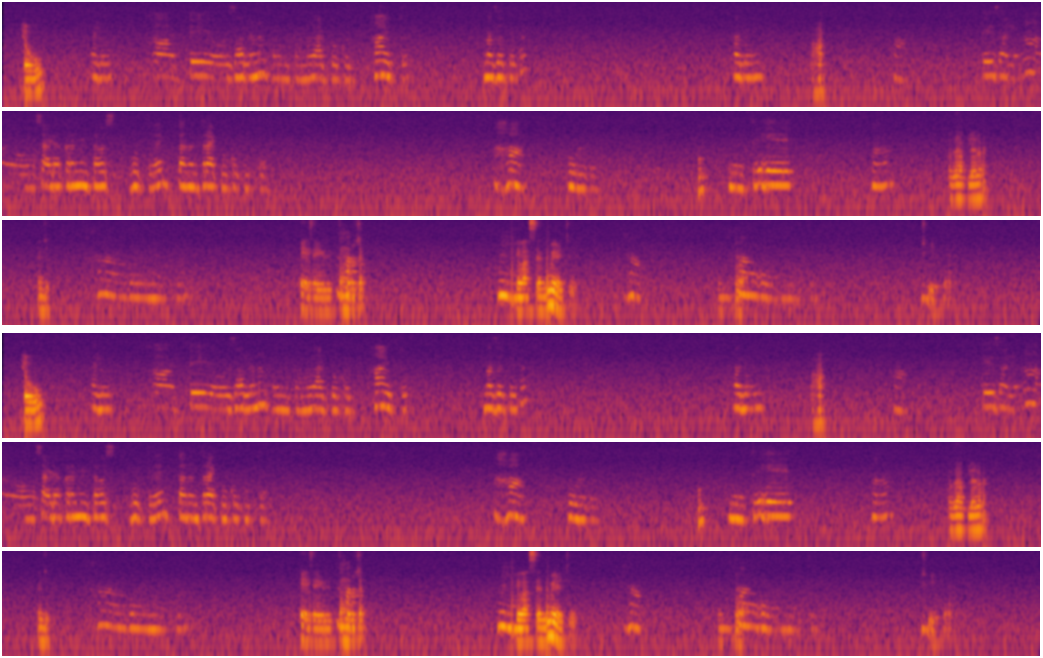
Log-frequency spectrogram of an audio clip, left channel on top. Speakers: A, on the right; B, in the centre.
A: ठेऊ?
B: हॅलो... हा ते झालं ना टाइम, त्यामुळे आटो कट... हा येतोय माझा येतोय काय, हॅलो
A: हा
B: हा, ते झालं ना साडे अकरा मिनिटं होतय त्यानंतर अॅटोकट होतं. हा होय होय.
A: होओक
B: मिळते हे हा.
A: अग आपल्याला. म्हणजे
B: हा होय माहिती आहे.
A: <unintelligible> <unintelligible>
B: हा हम्म
A: <unintelligible> मिळते
B: हा
A: <unintelligible>
B: हा होय मिळतील हम्म.
A: ठीक ए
